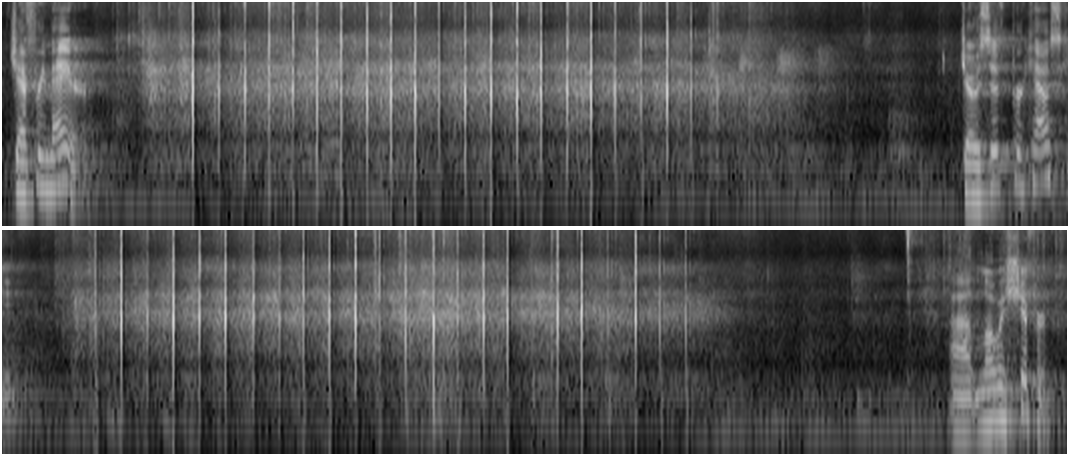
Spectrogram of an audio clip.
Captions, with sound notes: Jeffrey Mayer (audience applauding) Joseph Piorkowski (audience applauding) Lois Schiffer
